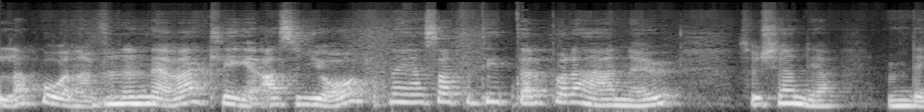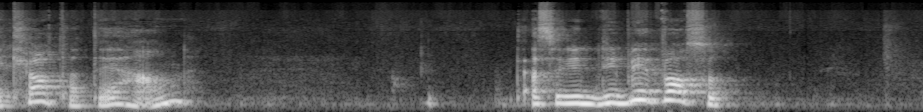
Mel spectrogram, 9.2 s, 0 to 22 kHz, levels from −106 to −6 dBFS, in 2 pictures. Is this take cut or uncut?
uncut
